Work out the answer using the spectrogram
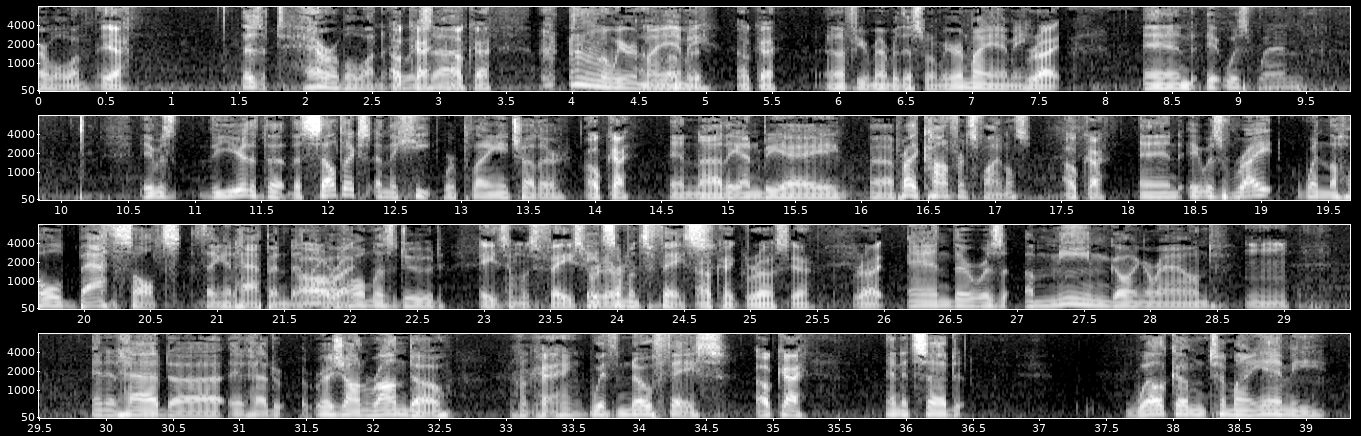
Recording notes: It's a carcast!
